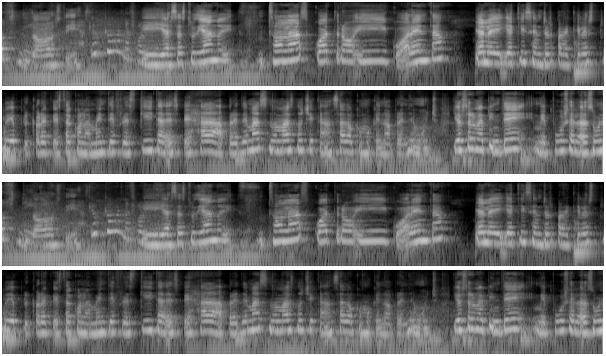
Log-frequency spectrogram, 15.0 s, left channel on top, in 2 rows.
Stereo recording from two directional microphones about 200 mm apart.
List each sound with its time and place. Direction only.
0.4 s a woman's voice: 10° right (ahead or behind)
